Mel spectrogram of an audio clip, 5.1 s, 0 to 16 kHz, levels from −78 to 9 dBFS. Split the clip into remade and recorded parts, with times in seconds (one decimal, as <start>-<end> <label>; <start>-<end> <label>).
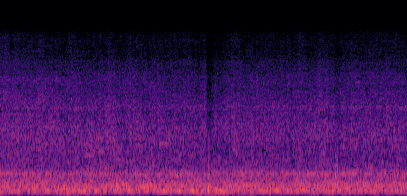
0.0-0.5 recorded; 0.5-2.0 remade; 2.0-5.1 recorded

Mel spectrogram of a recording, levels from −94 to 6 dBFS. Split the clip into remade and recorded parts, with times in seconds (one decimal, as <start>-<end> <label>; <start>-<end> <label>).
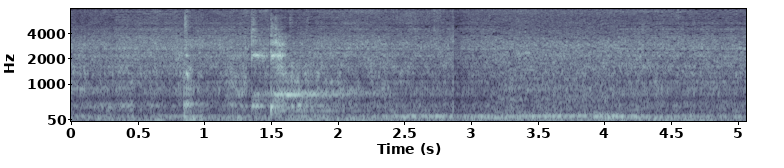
0.0-3.2 remade; 3.2-4.1 recorded; 4.1-5.1 remade

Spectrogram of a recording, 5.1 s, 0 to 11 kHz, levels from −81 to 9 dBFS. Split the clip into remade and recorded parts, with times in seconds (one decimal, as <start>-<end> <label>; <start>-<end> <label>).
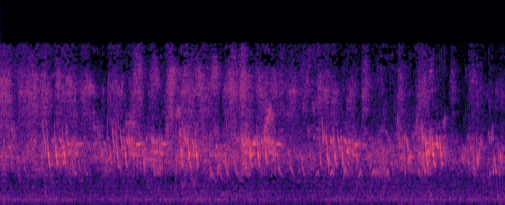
0.0-5.1 recorded

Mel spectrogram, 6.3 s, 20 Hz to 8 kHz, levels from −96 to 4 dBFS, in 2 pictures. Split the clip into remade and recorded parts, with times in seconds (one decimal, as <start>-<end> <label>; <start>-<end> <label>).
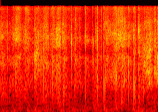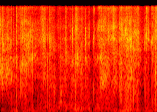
0.0-6.3 remade

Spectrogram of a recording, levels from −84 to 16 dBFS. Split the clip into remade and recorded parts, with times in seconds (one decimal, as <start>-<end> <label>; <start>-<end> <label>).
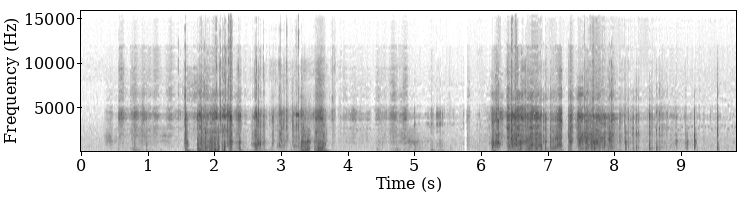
0.0-6.7 recorded; 6.7-8.6 remade; 8.6-9.8 recorded

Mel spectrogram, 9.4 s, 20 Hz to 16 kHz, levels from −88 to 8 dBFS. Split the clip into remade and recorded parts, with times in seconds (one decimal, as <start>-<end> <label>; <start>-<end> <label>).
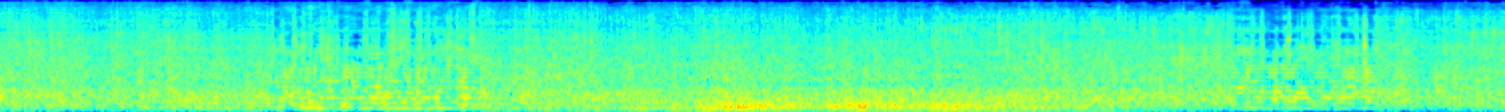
0.0-1.7 recorded; 1.7-3.0 remade; 3.0-7.7 recorded; 7.7-8.6 remade; 8.6-9.4 recorded

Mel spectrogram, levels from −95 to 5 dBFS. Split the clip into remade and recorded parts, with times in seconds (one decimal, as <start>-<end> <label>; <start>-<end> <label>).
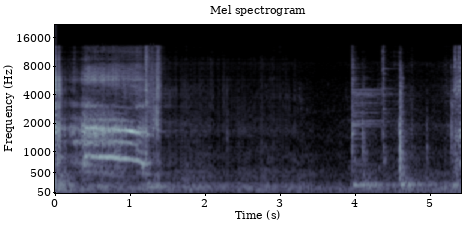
0.0-3.2 remade; 3.2-5.4 recorded

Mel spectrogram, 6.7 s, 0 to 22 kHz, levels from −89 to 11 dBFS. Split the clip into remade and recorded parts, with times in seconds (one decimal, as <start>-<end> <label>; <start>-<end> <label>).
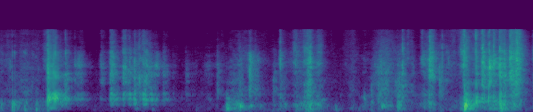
0.0-6.7 remade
